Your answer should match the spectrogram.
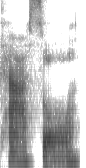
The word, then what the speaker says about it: CASEL: So if you look at, I pronounce it CASEL, C-A-S-E-L.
